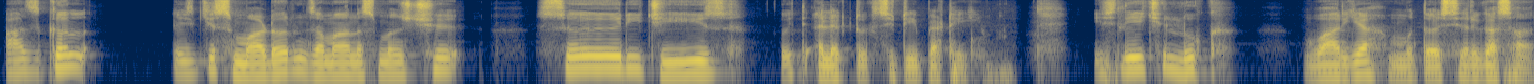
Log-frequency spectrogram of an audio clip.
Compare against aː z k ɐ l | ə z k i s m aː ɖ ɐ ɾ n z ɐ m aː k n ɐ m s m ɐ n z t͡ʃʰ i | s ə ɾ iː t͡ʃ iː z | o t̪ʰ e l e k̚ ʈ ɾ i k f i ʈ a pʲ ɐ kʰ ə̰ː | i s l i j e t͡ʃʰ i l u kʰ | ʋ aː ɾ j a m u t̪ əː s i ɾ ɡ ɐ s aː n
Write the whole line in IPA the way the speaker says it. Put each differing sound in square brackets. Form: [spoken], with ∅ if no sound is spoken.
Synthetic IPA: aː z k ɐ l | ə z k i s m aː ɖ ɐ ɾ n z ɐ m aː [∅] n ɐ [∅] s m ɐ n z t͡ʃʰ i | s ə ɾ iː t͡ʃ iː z | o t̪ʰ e l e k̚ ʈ ɾ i k [s] i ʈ [i] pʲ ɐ [ʈʰ] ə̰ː | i s l i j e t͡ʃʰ i l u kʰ | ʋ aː ɾ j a m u t̪ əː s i ɾ ɡ ɐ s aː n

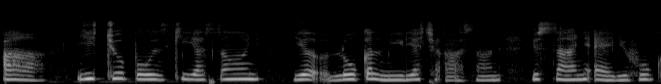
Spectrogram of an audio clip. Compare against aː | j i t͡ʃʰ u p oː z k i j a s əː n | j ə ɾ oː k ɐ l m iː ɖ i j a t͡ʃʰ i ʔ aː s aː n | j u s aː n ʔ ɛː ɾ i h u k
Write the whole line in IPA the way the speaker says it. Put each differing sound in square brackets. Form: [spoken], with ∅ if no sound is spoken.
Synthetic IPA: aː | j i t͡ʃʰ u p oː z k i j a s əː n | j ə [l] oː k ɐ l m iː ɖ i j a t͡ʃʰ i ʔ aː s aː n | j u s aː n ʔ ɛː ɾ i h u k

